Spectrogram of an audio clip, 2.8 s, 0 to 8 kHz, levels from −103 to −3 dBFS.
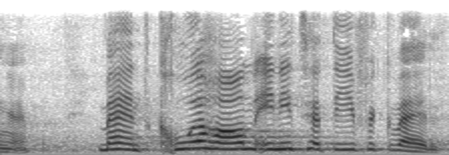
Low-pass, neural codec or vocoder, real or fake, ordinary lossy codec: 7.2 kHz; none; real; none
